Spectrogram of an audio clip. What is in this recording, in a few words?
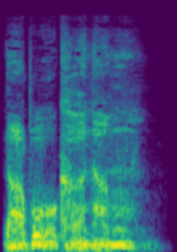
Male Dragon; 普通错误 Error:Generic; 那不可能。; 风暴巨龙迦拉克隆（英雄）; That is impossible.; zh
